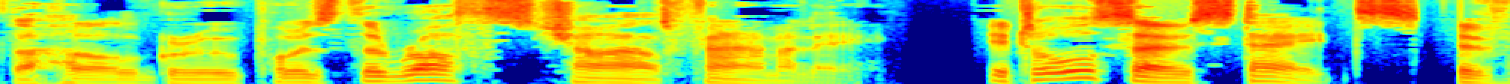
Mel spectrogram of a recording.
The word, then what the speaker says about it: Rothschild: The German family name Rothschild is pronounced approximately Rothschild in German, not Rothschild as it is in English.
